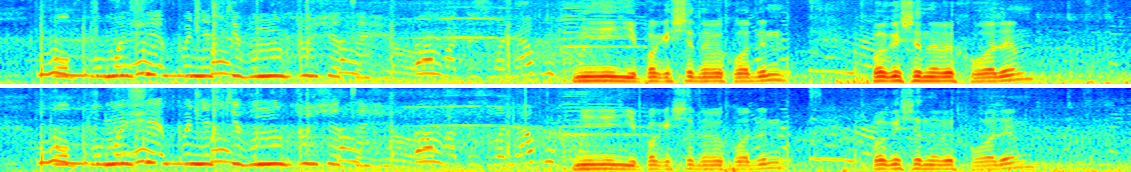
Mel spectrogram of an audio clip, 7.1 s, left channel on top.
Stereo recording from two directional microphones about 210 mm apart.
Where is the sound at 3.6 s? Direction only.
30° left (ahead or behind); by 6.4 s 50° left (ahead or behind).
